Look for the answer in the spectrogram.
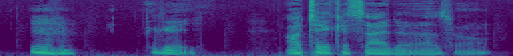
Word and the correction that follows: Caicedo: How do you say it in Spanish? – Moises Caicedo. – Caicedo.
